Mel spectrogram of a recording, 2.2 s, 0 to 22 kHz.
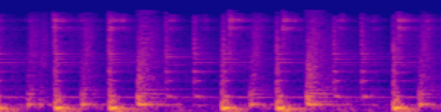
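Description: Drum kit playing a steady rock beat with kick drum, snare and cowbell hits, in an instrumental stretch of a 1970s Southern rock recording.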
